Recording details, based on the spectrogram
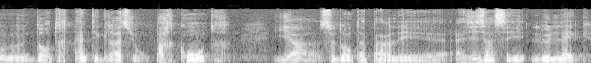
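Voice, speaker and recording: Panel guest: middle-aged man, earnest and reflective, mid-pitched, mixes French and Moroccan Arabic. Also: a little mellow. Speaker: panelist, radio host. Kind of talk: panel discussion.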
